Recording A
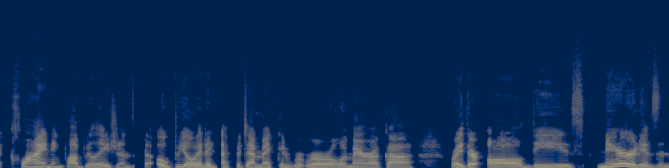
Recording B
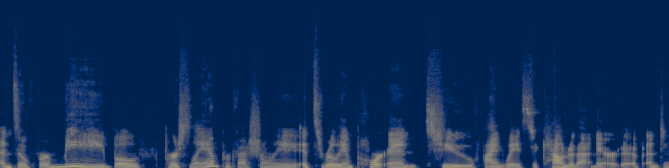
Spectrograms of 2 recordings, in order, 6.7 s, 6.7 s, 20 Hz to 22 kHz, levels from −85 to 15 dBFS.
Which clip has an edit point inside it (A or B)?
A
